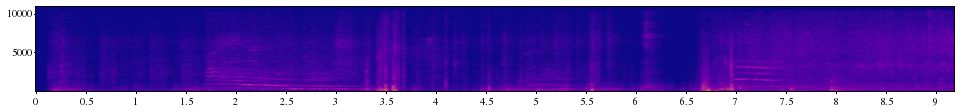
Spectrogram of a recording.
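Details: Domestic cat meowing: a drawn-out, wavering meow in the first seconds with a falling tail, followed by sharp clicks and knocks, then another short meow near the end over a noisy indoor background.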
